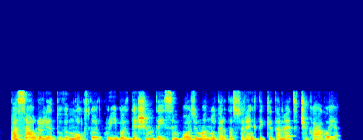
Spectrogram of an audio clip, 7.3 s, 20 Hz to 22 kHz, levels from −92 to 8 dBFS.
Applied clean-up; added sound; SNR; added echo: neural mask model Resemble Enhance denoiser.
